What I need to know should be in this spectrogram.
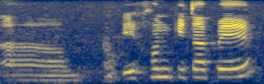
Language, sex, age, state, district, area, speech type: Assamese, female, 45-60, Assam, Tinsukia, rural, spontaneous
